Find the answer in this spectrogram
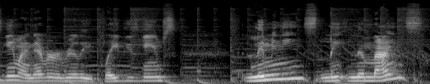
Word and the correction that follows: Lemmings: Lemines, Lemmings. – Really? – Lemmings.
